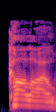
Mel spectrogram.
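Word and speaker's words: Carlisle: and your address 45 carile way could you spell carile for me sorry it's c a r l i s l e you don't pronounce the S carile way and that's in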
